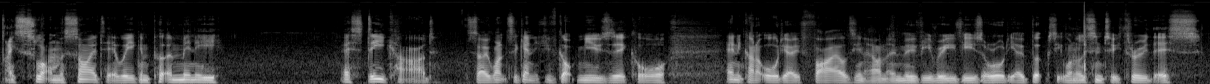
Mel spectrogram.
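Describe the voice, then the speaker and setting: Low-pitched man reviewing gear. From United Kingdom. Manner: unhurried, explanatory. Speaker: product reviewer. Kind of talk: casual hands-on product review. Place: outdoors among greenery. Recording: clear outdoor background noise.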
